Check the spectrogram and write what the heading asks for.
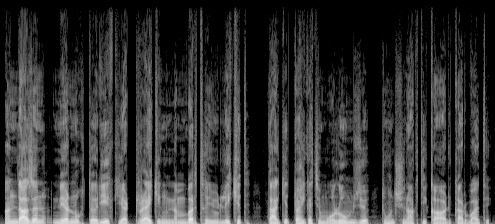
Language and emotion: Kashmiri, neutral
